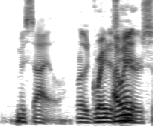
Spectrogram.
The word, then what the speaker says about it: Musial: Musial.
